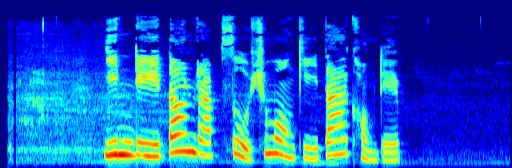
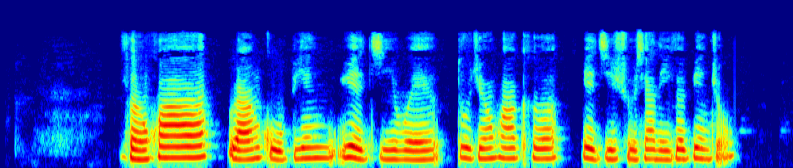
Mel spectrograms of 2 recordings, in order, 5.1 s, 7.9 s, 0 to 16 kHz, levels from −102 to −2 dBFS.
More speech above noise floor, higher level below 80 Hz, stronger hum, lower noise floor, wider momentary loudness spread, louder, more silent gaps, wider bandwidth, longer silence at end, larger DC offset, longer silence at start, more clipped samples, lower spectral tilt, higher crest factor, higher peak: about the same, 53 dB vs 55 dB; second, -86 dBFS vs -60 dBFS; neither; first, -76 dBFS vs -71 dBFS; first, 18 LU vs 8 LU; second, -24 LUFS vs -17 LUFS; neither; first, 11 kHz vs 7.8 kHz; first, 1.15 s vs 0.6 s; neither; second, 1.05 s vs 1.2 s; neither; second, -4.5 dB/octave vs -8 dB/octave; about the same, 18 dB vs 16 dB; second, -8 dBFS vs -2 dBFS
